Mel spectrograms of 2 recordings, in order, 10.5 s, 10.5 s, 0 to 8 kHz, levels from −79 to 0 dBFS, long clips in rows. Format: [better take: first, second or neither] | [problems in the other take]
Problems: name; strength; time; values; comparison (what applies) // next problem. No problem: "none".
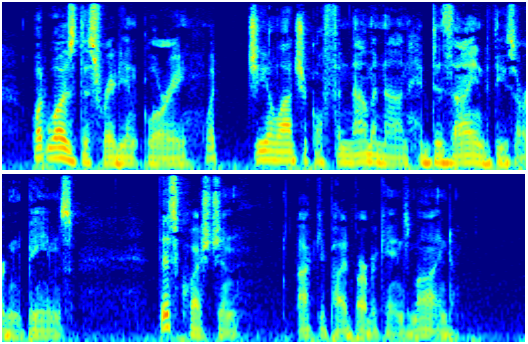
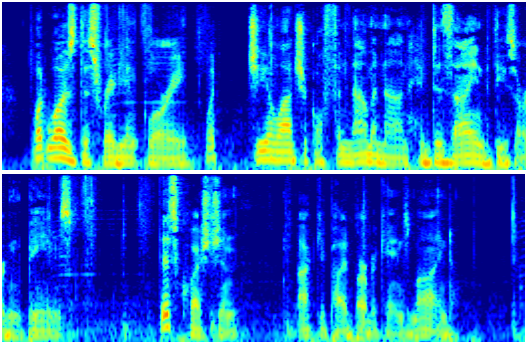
first | noise reduction (neural separator model SepFormer DNS4)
